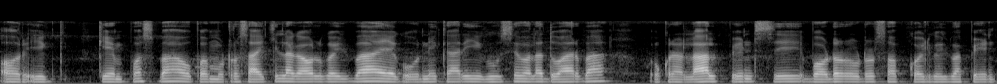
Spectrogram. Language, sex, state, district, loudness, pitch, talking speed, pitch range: Bhojpuri, male, Bihar, Muzaffarpur, -21 LUFS, 125 Hz, 175 wpm, 125-130 Hz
